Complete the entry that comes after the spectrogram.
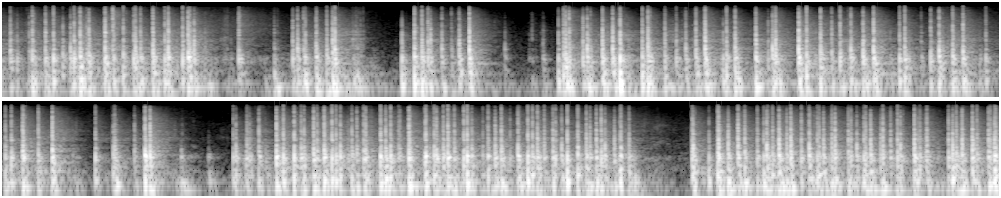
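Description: Long nails tap rapidly on a hollow, transparent plastic box holding LED fairy lights. The result is dense bursts of light, hollow clicks and thunks, broken by a few short pauses.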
